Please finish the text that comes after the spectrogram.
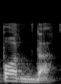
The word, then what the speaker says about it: পদ্মা: জন্য আমি কি বলেছিলাম শব্দের মাঝখানে বা শেষে যদি ম ফলা আসে তাহলে ওই ম ফলার কারণে উপরে যে লেটারটা থাকে ওটা ডাবল হয়ে যায় তাহলে আত্মীয় পদ্মা হুম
